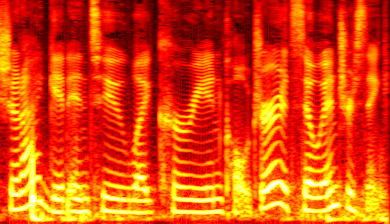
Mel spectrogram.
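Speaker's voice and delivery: ordinary delivery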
